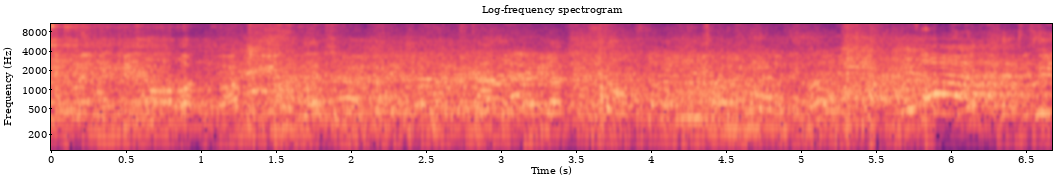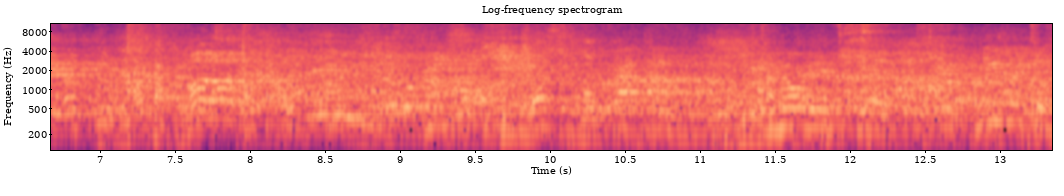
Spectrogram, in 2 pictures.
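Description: Several men talk and call out loudly in a large echoing hall.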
